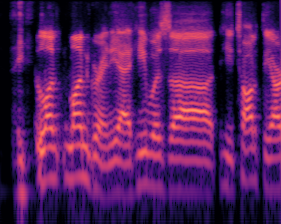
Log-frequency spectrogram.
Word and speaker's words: Lundgren: And you tutored under, and is it Carl Lundgren? Did I pronounce it incorrectly, or Lundgren? Lundgren.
